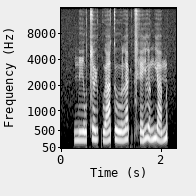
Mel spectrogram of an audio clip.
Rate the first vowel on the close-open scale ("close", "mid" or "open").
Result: close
